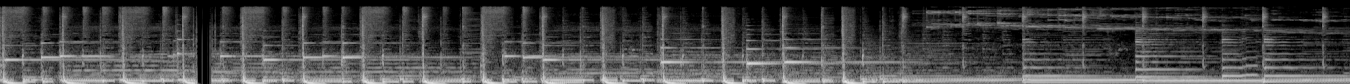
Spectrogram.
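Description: At 1.93 s the audio drops out suddenly. This is an intermittent contact, and it lasts until 2.16 s. A loose plug or cable connection lets the signal path break for a moment. The line stays open for about 150 ms inside that span. Crackle marks the edges as the contact scrapes apart and then meets again. While the connection is broken the sound is gone, and a faint hiss remains.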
